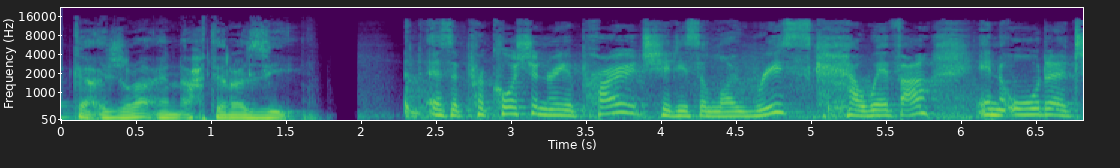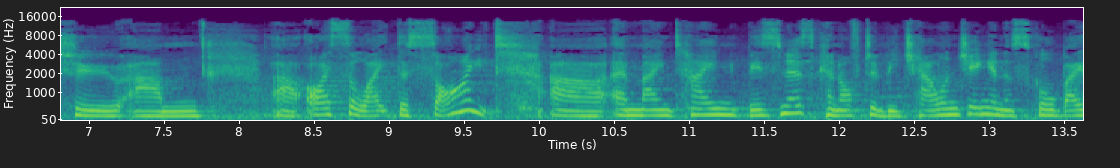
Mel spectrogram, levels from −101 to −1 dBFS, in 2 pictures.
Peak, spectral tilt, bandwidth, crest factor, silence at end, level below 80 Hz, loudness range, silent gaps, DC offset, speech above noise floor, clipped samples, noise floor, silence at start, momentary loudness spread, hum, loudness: -10 dBFS; -5 dB/octave; 15 kHz; 14 dB; 0 s; -50 dBFS; 2 LU; 1.84-1.94 s; under 0.1%; 29 dB; under 0.1%; -53 dBFS; 0 s; 4 LU; none; -24 LUFS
